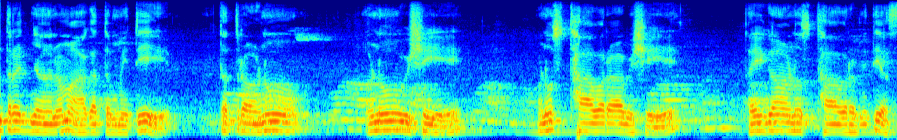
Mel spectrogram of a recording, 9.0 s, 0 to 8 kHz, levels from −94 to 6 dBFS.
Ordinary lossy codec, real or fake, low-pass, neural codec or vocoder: none; real; none; none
